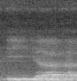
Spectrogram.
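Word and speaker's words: إياك: Maliki panjang, jauh di iyyaka na'budu itu ada tasydid. Iyyaka hanya kepada na'budu kami menyembah. Kalau tasydidnya dihilangin, iyyaka na'budu, iyyaka itu artinya bau syamsi, cahaya matahari.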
